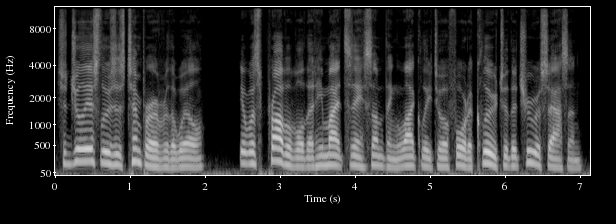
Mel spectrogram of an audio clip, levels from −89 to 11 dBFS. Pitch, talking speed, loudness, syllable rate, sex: 150 Hz, 210 wpm, -19 LUFS, 5.6 syllables/s, male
